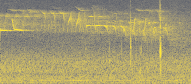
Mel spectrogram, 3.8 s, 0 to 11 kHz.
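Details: Wood warbler (Phylloscopus sibilatrix), 22 May 2023, in Finland, often singing in flight, gives a thin, very high trilling shiver mixed with drawn-out whistled tones, fairly faint over steady hiss, with two sharp clicks near the end.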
